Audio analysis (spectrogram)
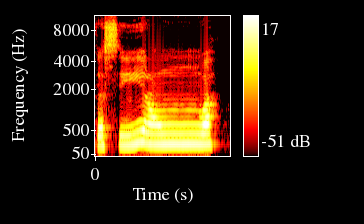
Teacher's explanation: را کے اوپر تنوین اور آگے واو تو یہاں پہ ادغام کا قاعدہ ہے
